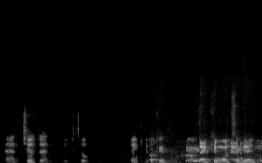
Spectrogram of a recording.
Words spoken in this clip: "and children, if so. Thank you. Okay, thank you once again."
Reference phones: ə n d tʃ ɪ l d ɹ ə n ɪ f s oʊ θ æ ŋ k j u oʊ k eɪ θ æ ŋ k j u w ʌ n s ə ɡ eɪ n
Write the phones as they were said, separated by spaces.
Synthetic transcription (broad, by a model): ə n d tʃ ɪ l d ɹ ə n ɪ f s oʊ t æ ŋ k j u oʊ k eɪ t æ ŋ k j u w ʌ n s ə ɡ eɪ n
